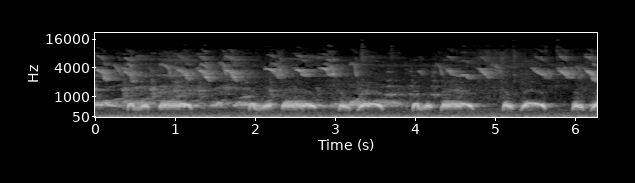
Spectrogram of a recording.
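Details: Low, hooting coos from a young Malaysian-line spotted dove, aged seven months and descended from a stammering decoy bird, come in clipped repeated phrases, with a chorus of small birds chirping overhead.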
